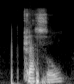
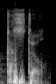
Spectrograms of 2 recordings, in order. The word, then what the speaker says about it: castle: Casso ça veut dire un un château. Un château comme une vieille maison. Un château casso. On dit pas castel.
